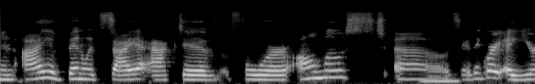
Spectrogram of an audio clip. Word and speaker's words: Zyia: is what is it it's SIA rhymes with papaya and I told her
